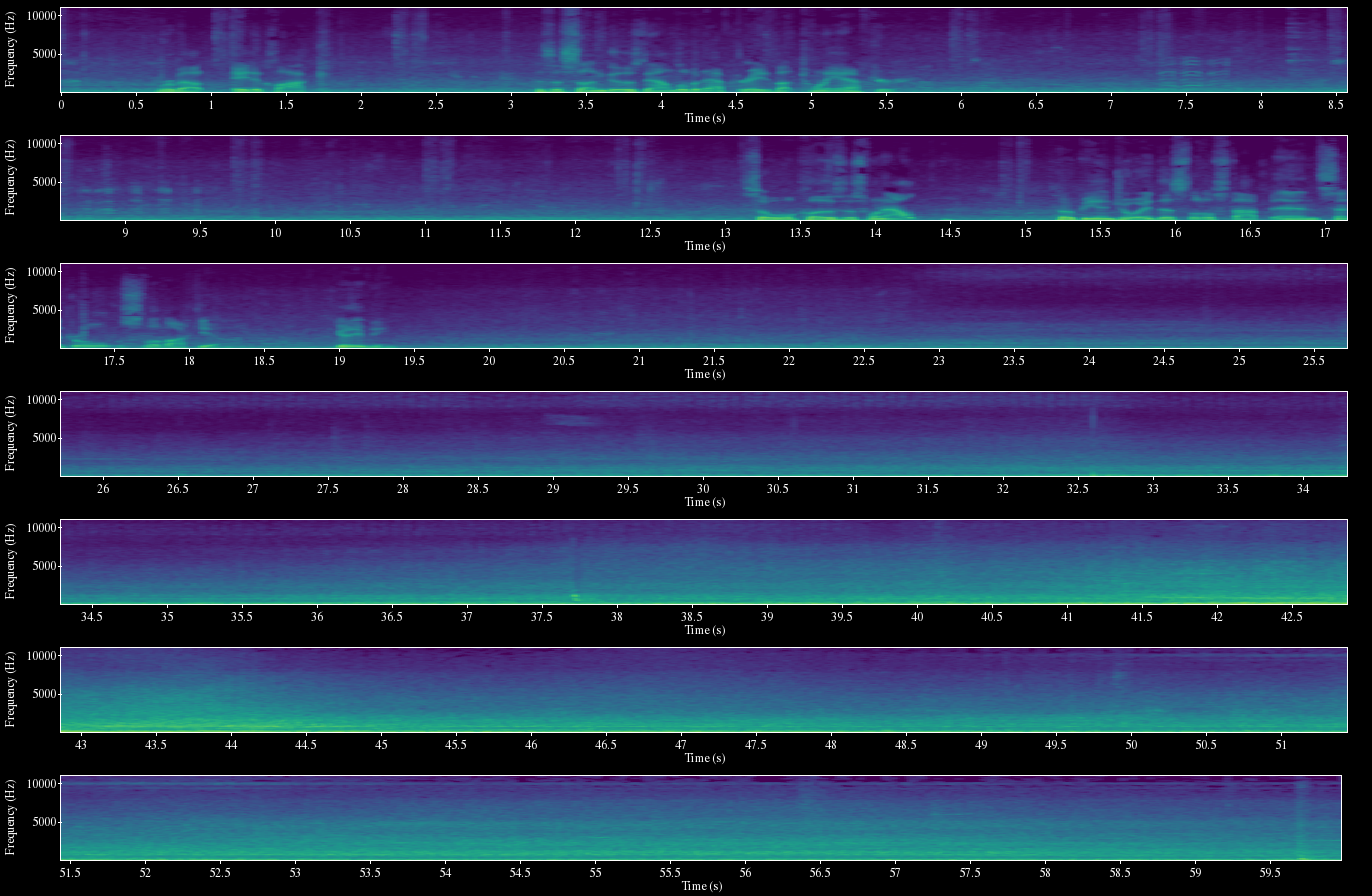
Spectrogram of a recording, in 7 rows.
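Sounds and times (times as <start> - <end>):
locomotive engine passing: 0.0 - 59.9
train coaches rumbling past: 0.0 - 59.9.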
